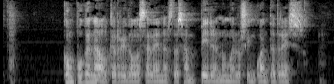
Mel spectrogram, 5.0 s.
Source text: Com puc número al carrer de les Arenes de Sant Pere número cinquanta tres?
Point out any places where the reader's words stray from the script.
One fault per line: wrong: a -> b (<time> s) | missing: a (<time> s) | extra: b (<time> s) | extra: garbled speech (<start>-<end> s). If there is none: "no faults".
wrong: número -> anar (1.4 s)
